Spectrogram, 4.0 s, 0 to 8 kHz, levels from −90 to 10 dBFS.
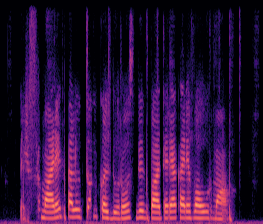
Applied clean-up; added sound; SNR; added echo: neural diffusion model UNIVERSE++.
